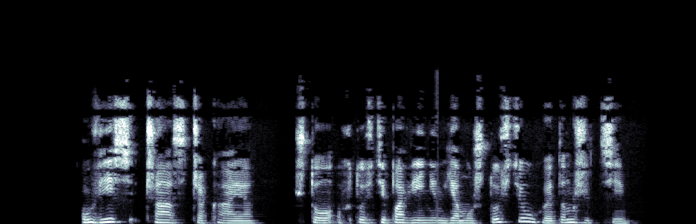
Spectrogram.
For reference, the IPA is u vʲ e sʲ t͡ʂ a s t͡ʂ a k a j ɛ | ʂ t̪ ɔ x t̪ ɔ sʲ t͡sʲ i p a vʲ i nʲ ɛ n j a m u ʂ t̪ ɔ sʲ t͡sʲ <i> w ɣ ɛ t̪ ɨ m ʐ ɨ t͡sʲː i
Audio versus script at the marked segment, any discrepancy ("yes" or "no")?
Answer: no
